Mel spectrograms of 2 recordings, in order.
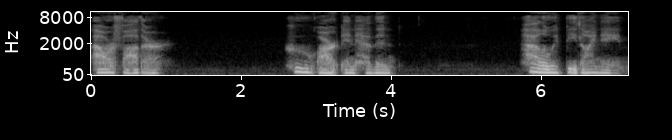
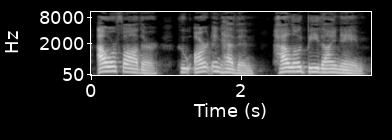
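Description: First: It is said quietly under the breath. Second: It is recited at normal volume, mechanically.

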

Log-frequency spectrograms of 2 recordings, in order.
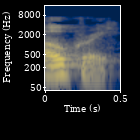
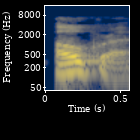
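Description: First: The word is said in a Louisiana accent. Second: The word is said in a general accent.

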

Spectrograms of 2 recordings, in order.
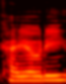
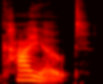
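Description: First: It is said the way Texans say it. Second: It is said the way Wyoming people say it.

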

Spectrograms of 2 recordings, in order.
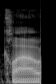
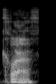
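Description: First: The name does not rhyme with tough. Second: The name rhymes with the word tough. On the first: The speaker calls it wrong. "not Clough" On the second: The speaker calls it right. "Clough, not Clough. ... Just like tough"

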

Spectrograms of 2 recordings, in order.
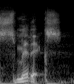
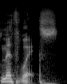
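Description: First: The middle 'th' and 'w' sounds are dropped. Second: The middle 'th' and 'w' sounds are pronounced. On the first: The speaker calls it right. "It's called Smittix" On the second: The speaker calls it wrong. "I made the mistake"

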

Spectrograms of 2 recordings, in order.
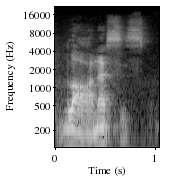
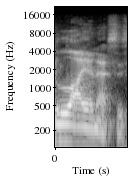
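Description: First: The first vowel is flattened to a long 'ar'. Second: The first vowel glides fully, like 'lie'. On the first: "It's just how Londoners pronounce words these days" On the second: "They don't say lionesses"

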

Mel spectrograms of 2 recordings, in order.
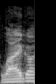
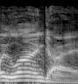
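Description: First: The name sounds like one word, Ligon. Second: The name sounds like two words, lion guy. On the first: The speaker's own group says it. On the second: Someone else is being imitated.

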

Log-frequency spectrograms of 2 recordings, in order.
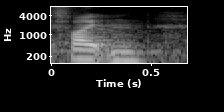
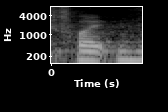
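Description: First: It is said in the speaker's usual accent. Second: It is said in a North Dublin accent. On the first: "I just say fighting" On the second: "like a North Dublin accent, which would be fighting"

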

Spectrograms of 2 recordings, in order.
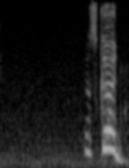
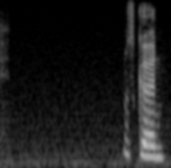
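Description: First: It is said warmly, with enthusiasm. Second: It is said flatly, without enthusiasm. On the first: The day really was good. "Now my day was good. It's a completely different kind of good" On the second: The day was not actually good. "It wasn't that good, right? But I said the word good, but it wasn't that good"

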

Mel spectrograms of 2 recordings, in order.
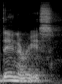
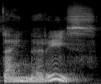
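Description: First: It also changes the I sound. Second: It drops one unfamiliar sound from the original. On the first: The name has been changed further by local speakers. "because the I is probably also not super common, you go to Daenerys" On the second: Speakers lacking one sound have changed the name. "people of Westeros who probably don't even have the sound us can't pronounce that. And so that already becomes Daenerys"

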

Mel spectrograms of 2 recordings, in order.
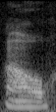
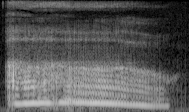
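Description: First: It sounds disappointed. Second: It sounds like slow understanding.

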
